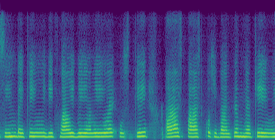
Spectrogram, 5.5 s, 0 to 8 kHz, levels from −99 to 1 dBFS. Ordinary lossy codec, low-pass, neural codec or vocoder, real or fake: none; 7.2 kHz; codec, 16 kHz, 0.5 kbps, FreqCodec, smaller model; fake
